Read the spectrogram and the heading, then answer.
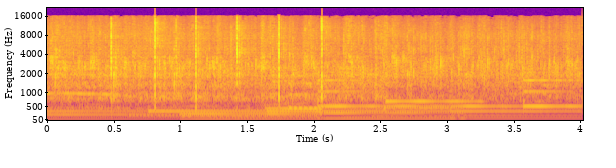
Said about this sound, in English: Let's give God a hand clap of praise right now.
